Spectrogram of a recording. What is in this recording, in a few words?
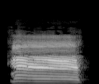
Oldman Alarm; Bob the Robber 2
